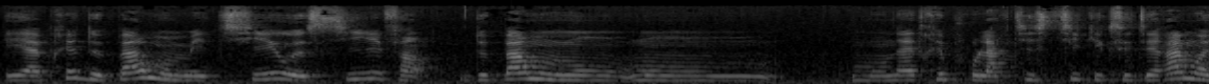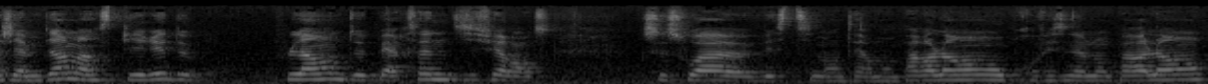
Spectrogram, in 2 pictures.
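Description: A woman speaks in an unremarkable speaking voice at a fairly high pitch. Her intonation is fairly even and her pace fairly slow. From French Riviera, Cannes. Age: 30s. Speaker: fashion stylist and business founder. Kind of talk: interview. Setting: showroom.

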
